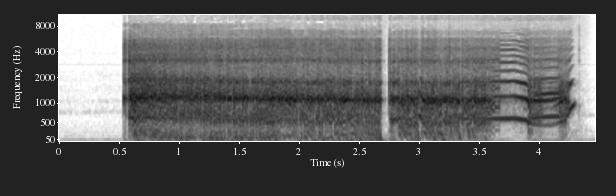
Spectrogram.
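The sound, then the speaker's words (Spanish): A person imitates the sound a ghost child makes just before appearing in a horror film: a loud, raspy rattling croak held for several seconds, with one brief break, ending in a wavering, warbling pitch. “que es un sonido que hacía el nene cuando estaba a punto de aparecer, que era el siguiente.”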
